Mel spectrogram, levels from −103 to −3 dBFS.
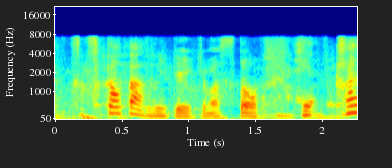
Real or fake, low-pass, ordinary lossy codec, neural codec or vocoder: fake; 7.2 kHz; none; codec, 16 kHz, 2 kbps, FreqCodec, smaller model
